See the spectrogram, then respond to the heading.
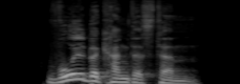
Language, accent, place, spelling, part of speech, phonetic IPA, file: German, Germany, Berlin, wohlbekanntestem, adjective, [ˈvoːlbəˌkantəstəm], De-wohlbekanntestem.ogg
- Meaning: strong dative masculine/neuter singular superlative degree of wohlbekannt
